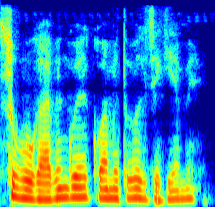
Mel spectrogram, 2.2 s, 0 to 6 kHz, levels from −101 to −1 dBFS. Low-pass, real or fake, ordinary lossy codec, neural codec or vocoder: 5.4 kHz; real; AAC, 32 kbps; none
